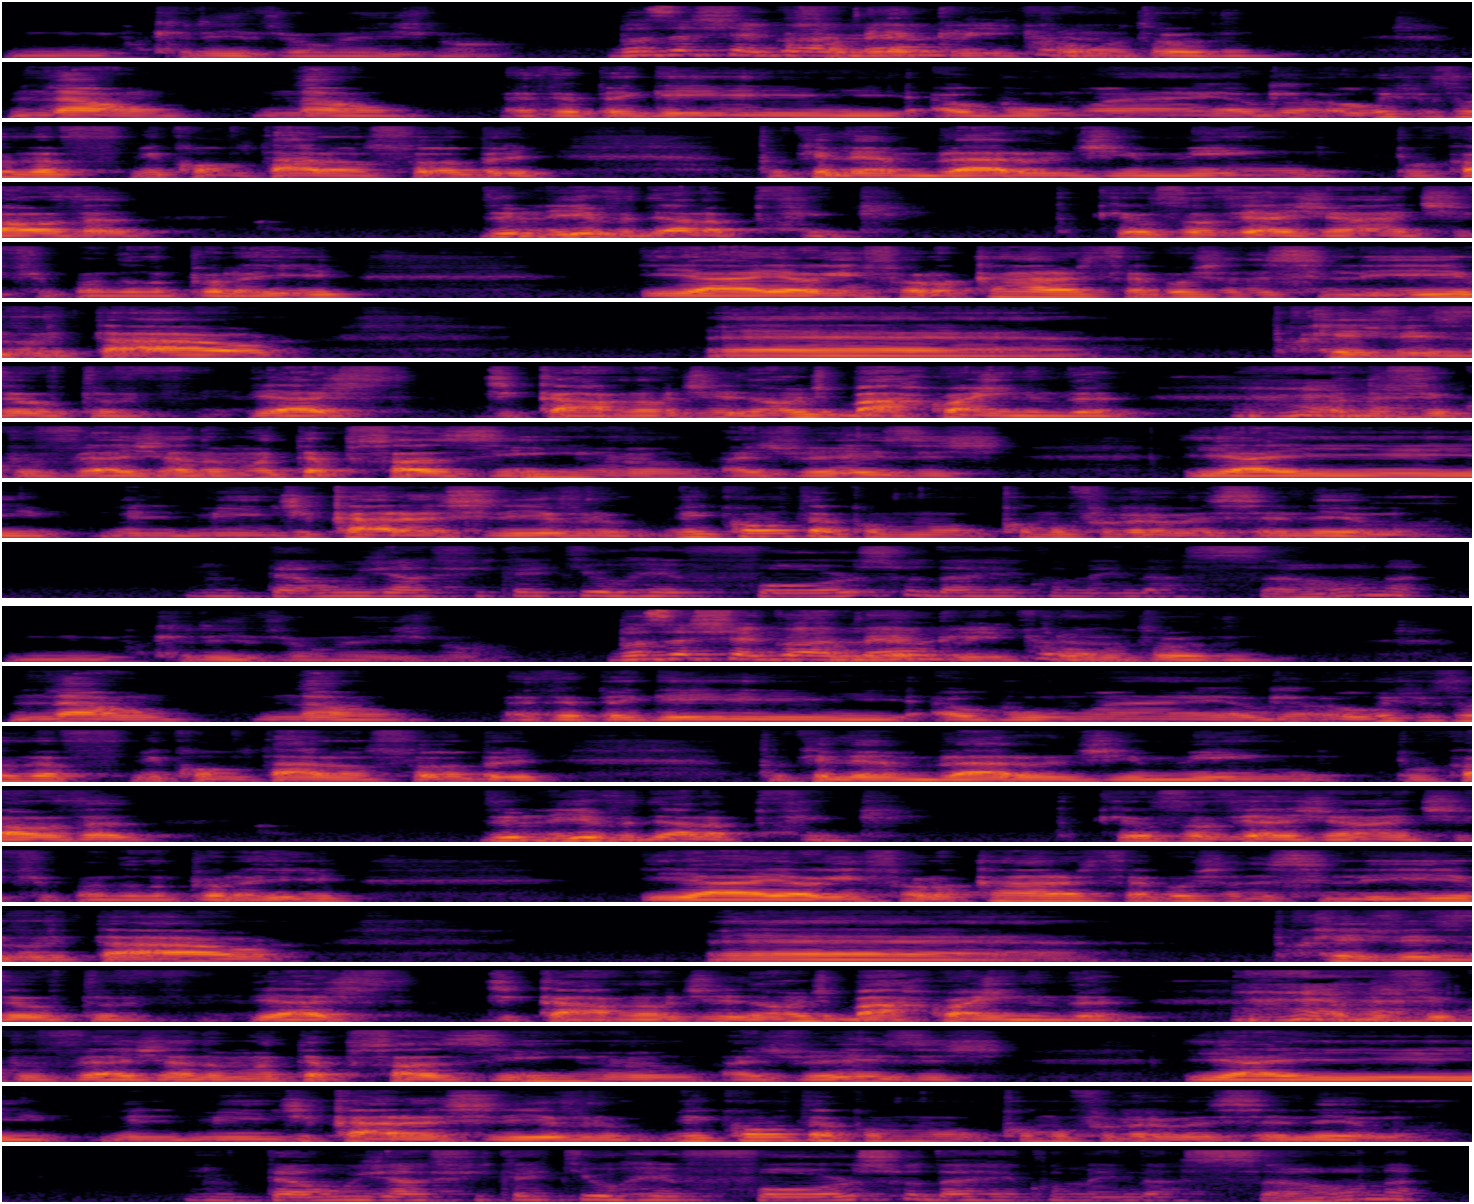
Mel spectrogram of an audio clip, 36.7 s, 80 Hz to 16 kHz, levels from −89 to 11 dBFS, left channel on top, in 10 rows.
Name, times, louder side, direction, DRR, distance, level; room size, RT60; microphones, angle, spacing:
voice 1, 0.0-1.2 2.1-3.1 3.7-11.4 12.2-13.3 13.8-15.6 16.3-19.1 20.1-21.1 21.6-24.9 25.4-28.2 28.7-33.0, left 1 dB, 30° left, 1.3 m, -30 dB
voice 2, 1.5-2.9 25.1-25.7 33.5-36.6, right 3 dB, 40° right, 0.8 m, -37 dB
3.4 x 3.1 x 2.5 m
head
